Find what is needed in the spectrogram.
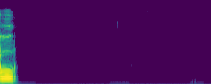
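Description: A man's voice ends a spoken word right at the start, then near silence: the call audio drops out completely.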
